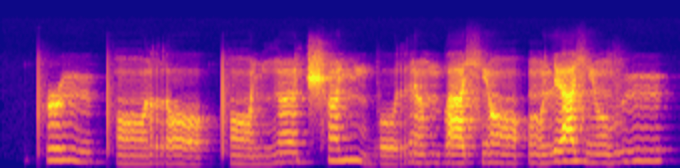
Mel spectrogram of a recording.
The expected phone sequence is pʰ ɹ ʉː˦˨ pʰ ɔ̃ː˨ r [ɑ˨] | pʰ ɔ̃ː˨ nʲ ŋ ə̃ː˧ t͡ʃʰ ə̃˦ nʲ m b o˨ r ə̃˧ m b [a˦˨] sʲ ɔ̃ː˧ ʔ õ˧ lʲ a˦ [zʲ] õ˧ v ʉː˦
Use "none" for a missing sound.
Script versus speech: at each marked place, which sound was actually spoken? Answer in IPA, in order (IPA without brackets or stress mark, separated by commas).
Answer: ɔ˨, a˧, zʲ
